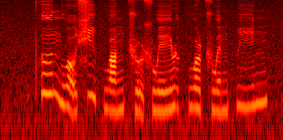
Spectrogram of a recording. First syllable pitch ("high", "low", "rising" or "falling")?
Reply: high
